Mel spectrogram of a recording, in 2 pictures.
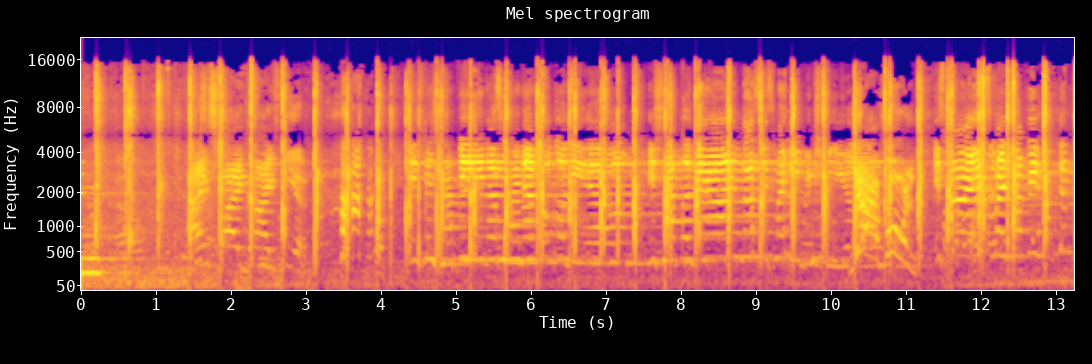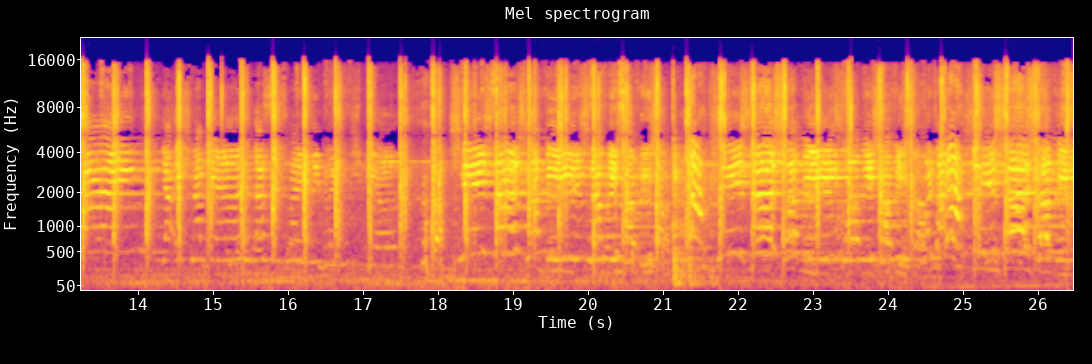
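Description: A small crowd clapping along in a steady rhythm to a live song, with singing voices and a strummed electric guitar under the claps.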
